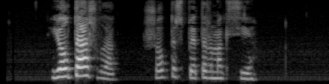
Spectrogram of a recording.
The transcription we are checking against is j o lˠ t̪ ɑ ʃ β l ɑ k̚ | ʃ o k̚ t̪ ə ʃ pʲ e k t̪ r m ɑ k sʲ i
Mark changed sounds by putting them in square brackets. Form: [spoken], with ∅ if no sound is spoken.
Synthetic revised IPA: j o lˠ t̪ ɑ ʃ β l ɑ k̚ | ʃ o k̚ t̪ ə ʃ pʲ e [∅] t̪ r m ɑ k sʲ i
